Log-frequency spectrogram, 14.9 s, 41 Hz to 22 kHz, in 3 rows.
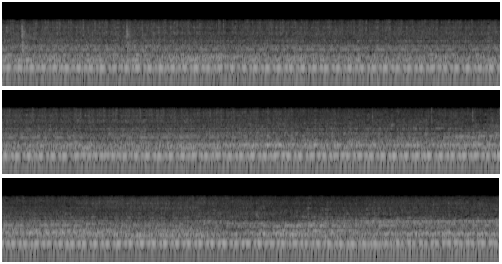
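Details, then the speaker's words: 1992 Camaro Z28 with a stock L98 350 V8 and the stock muffler, before the swap: a steady low idle with a faint ticking puff on each pulse, from an exhaust leak where the owner has been working. "it's got a little tap cuz it's leaking out right here where we've enough where I've been working on but it doesn't sound bad for stock"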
